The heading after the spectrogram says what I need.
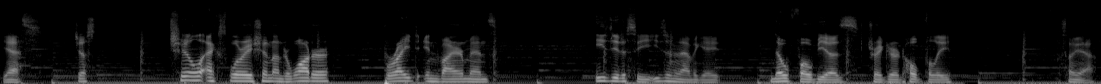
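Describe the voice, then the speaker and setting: A man's voice: mid-range voice, moderate pace, long pauses, faint music behind. A man co-hosting a casual gaming podcast, conversational and enthusiastic as he chats and reads out listener comments. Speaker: podcast co-host.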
